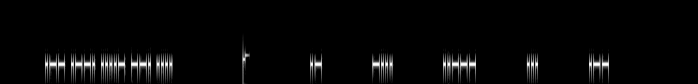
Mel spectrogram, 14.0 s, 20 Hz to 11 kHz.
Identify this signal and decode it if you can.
Morse code, heard as a keyed tone, about 28 wpm, spaced as for 12 wpm, 700 Hz. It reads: WP4GH AB2SW
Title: USA Call Signs - 5 Characters - 8x Character Spacing - 28wpm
